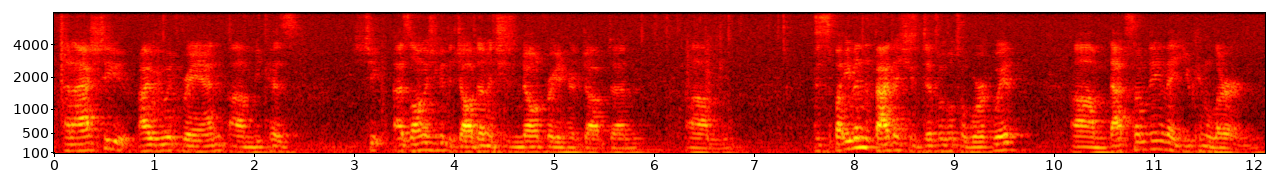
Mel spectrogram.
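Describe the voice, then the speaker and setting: A man at medium pitch talks at a fairly quick pace with ordinary pitch variation and long, frequent pauses, and the room echo is audible. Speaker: student. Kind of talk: group discussion.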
